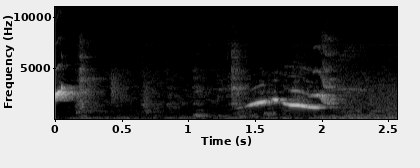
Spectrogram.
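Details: Kaso-kaso bird, an insectivore said to be difficult to tame, giving a short bright note and then a smooth rising and falling slurred whistle, used as a lure to make other birds sing.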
